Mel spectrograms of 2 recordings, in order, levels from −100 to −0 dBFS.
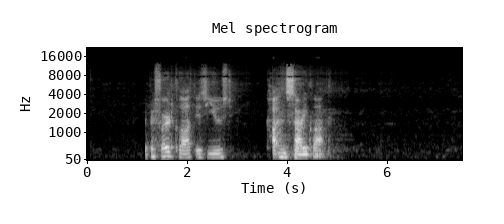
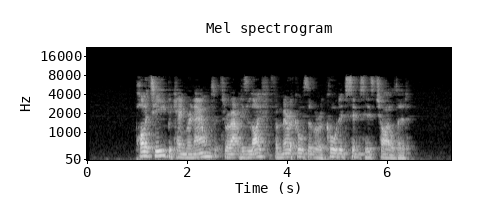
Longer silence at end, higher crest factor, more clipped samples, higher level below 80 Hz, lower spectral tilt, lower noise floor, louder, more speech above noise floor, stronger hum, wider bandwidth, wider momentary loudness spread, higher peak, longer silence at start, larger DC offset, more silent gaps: first, 2.8 s vs 0.85 s; about the same, 22 dB vs 20 dB; neither; second, -68 dBFS vs -44 dBFS; second, -4 dB/octave vs -5.5 dB/octave; first, -83 dBFS vs -72 dBFS; first, -21 LUFS vs -24 LUFS; first, 61 dB vs 49 dB; neither; first, 12 kHz vs 8.2 kHz; first, 14 LU vs 9 LU; about the same, -4 dBFS vs -4 dBFS; first, 1.15 s vs 1 s; neither; neither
